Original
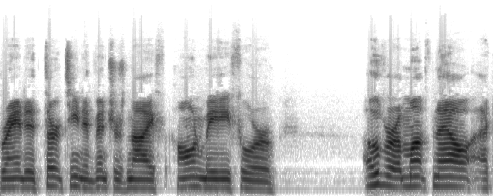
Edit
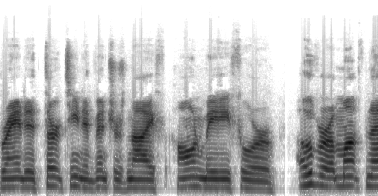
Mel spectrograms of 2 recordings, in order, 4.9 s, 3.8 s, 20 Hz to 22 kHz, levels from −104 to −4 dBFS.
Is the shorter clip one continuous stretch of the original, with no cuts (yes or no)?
no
